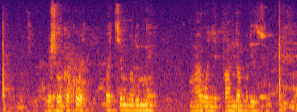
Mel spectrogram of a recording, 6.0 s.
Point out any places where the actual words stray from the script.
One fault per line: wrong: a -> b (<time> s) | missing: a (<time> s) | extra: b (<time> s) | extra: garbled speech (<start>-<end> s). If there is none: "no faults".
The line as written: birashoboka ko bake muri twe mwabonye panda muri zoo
wrong: twe -> mwe (2.9 s)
